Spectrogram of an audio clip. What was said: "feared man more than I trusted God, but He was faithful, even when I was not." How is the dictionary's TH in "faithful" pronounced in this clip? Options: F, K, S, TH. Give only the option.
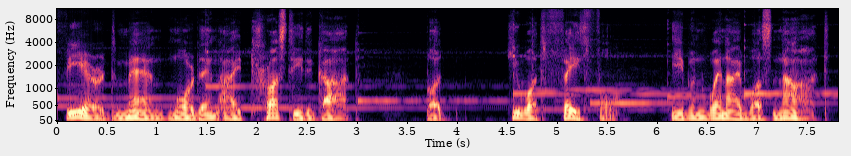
TH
